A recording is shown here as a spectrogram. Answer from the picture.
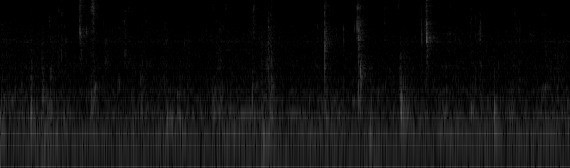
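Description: Faint chewing and mouth sounds of people eating, with scattered soft clicks.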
